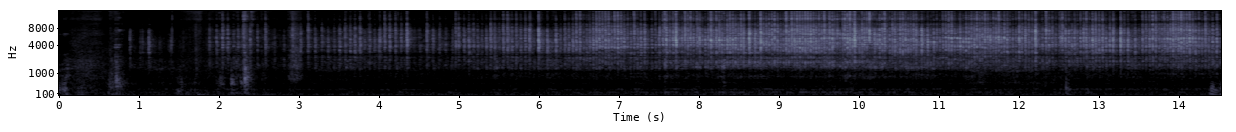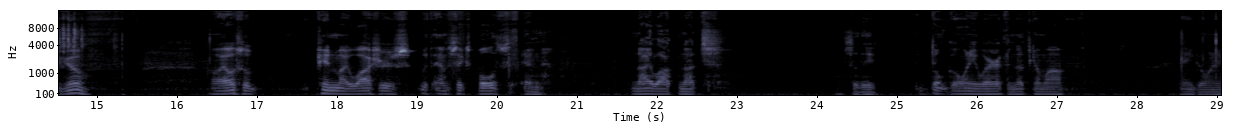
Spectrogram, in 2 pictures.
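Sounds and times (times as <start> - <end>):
freewheel ratchet clicking: 0.8 - 14.9.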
